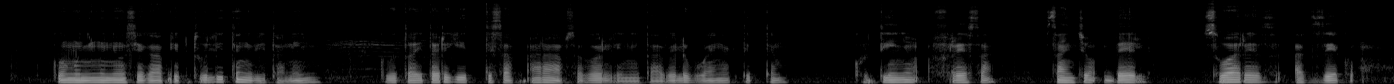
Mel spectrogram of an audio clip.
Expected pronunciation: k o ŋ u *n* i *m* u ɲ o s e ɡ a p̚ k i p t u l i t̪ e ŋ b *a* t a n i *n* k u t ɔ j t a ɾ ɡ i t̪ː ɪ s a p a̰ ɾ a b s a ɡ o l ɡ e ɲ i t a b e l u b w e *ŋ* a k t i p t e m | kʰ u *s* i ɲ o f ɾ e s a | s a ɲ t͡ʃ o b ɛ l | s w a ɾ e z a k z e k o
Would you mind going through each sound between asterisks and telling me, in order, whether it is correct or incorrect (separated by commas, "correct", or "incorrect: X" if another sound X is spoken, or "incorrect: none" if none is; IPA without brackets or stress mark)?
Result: incorrect: ɲ, incorrect: ŋ, incorrect: i, correct, correct, incorrect: t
